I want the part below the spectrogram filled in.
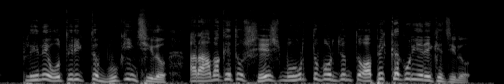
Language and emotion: Bengali, fearful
